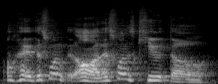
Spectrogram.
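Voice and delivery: high delighted squeal; thrilled and gushing, slow; excited. Real, not acted. Delighted by a collar.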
